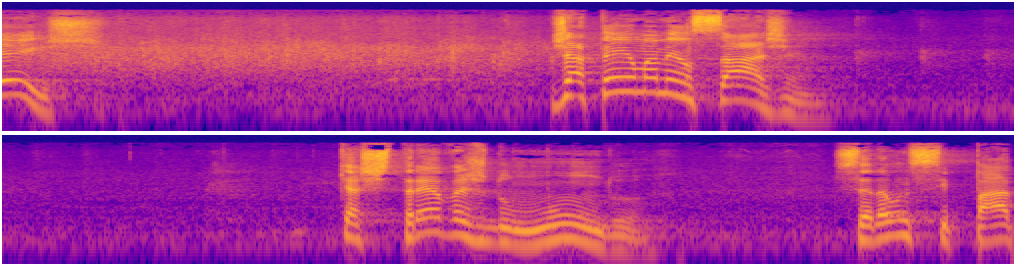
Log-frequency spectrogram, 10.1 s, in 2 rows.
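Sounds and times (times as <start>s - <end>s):
audience applause: 0.0s - 3.3s
speech: 0.2s - 0.6s, 2.8s - 4.2s, 6.8s - 8.4s, 9.2s - 10.1s.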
